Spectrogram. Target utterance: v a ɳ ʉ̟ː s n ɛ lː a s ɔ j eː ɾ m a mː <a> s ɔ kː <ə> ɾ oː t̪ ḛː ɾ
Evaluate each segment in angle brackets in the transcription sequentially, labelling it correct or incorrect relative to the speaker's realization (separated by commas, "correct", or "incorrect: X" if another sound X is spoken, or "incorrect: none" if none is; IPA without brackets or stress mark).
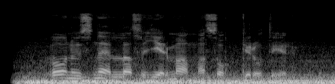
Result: correct, correct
